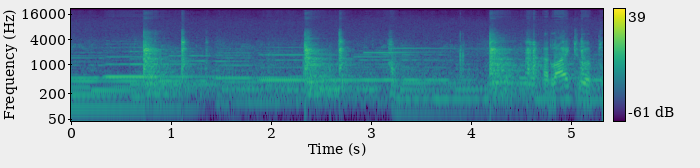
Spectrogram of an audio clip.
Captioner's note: metal wrench hits pavement; clanking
